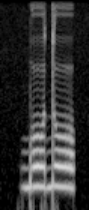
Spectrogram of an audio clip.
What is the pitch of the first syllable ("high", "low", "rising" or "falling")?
low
